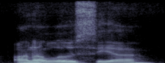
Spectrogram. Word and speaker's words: Andalusia: So he was born in 1500 in, I think it's pronounced Andalusia, Spain.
